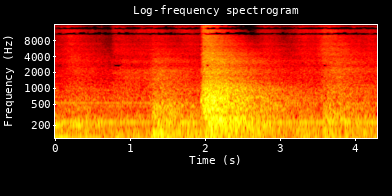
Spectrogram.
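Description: A loud thud about halfway through that dies away over a second or so, over a steady low hum.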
